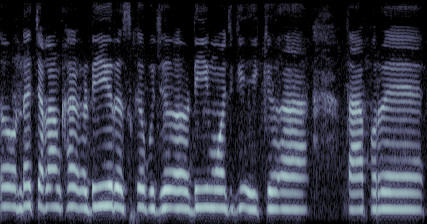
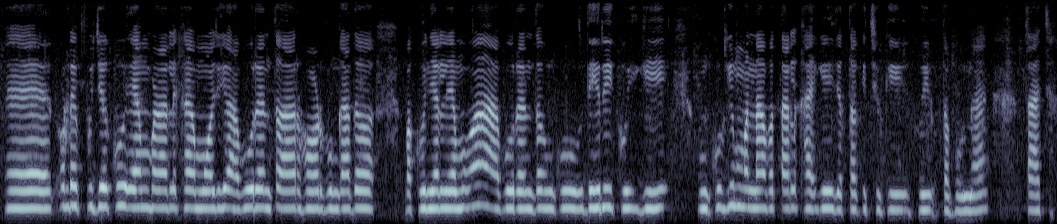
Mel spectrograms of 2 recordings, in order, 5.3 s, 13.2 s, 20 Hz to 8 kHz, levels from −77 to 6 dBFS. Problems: none marked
